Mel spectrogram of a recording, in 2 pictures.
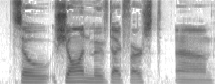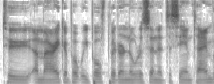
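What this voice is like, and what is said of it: Thick accent. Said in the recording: “My accent is very thick.”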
